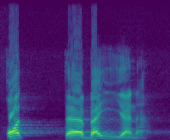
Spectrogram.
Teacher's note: Maka hilangkan dal. Hilang dal langsung masuk ke dalam huruf ta.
